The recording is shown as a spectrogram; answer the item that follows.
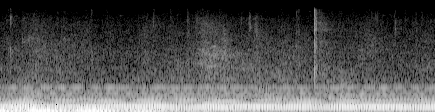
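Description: Church organ playing sustained chords, the introduction to the psalm about to be sung. The deep bass notes drop out a little over a second in, leaving the upper chord held.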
